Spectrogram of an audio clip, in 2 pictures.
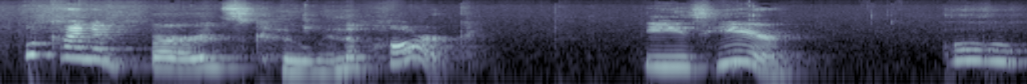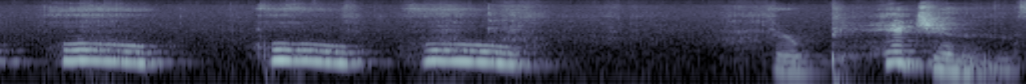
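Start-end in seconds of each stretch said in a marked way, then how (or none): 4.8-7.7 pigeon coo. Retold or imitated. Pigeon coo imitated for child.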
